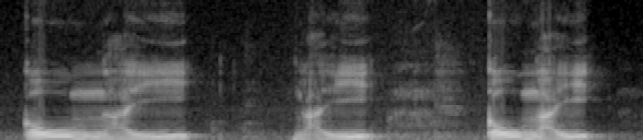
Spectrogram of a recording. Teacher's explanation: Ngai, so it's a rising tone, second tone. So the pitch of ai is a little bit lower than the pitch of go.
